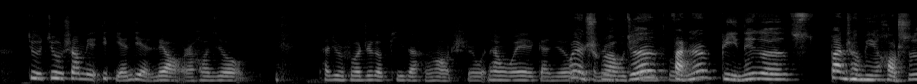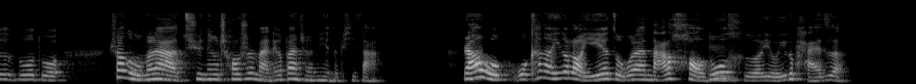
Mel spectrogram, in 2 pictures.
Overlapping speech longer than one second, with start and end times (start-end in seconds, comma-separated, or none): 5.7-7.0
